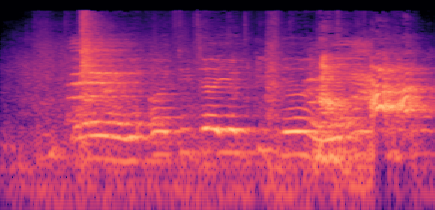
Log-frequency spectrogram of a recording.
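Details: Jealous female Siberian Husky vocalizing in drawn-out, wavering, howl-like moans that rise and bend in pitch, in several joined phrases, ending in a higher, strained whine.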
